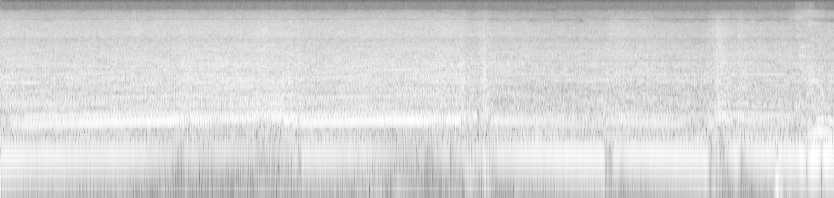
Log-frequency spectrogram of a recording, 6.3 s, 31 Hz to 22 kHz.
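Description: Race cars at the Rolex 24 at Daytona in 2016, including the number 31 Action Express car, engines droning with steady high-pitched revving that shifts slightly as the cars pass, over a constant trackside roar.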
